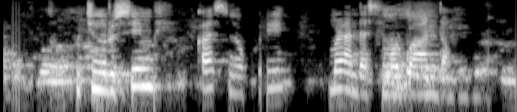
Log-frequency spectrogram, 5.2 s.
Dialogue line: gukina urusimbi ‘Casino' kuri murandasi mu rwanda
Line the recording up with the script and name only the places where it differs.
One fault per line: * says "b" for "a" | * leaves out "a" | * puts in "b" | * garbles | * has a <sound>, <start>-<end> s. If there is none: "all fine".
* has a dropout, 2.6-2.7 s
